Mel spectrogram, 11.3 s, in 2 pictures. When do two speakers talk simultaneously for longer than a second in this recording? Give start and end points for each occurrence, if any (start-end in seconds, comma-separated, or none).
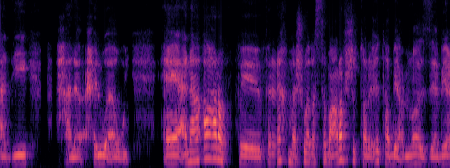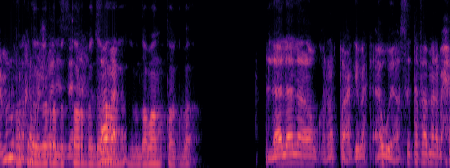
5.7-7.2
